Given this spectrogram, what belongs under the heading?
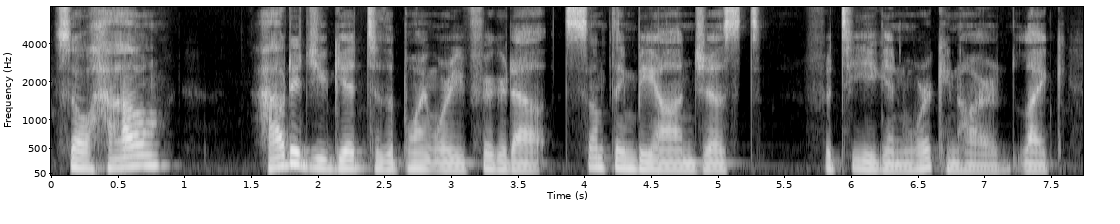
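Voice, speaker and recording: A man's voice: medium pitch, measured pace, a little mellow, no room sound, studio quality. A man hosting a podcast interview, asking supportive, probing questions. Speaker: podcast host.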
